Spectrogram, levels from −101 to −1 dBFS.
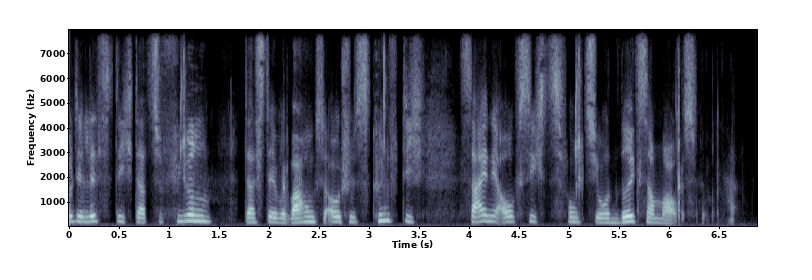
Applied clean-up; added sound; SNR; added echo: neural diffusion model UNIVERSE++.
